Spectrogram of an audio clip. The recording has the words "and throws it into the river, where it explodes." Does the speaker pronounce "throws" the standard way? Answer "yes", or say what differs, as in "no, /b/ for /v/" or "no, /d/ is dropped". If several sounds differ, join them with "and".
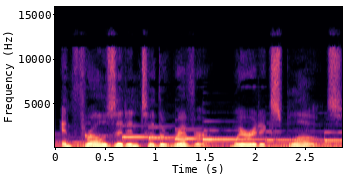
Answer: yes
